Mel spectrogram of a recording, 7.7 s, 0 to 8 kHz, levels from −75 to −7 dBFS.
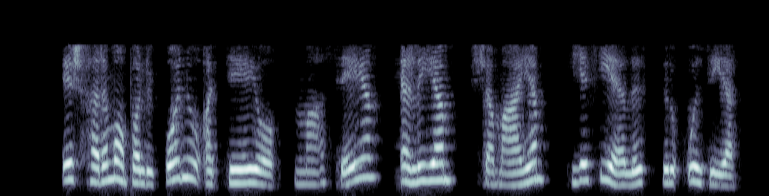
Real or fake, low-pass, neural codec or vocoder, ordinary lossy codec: fake; 7.2 kHz; codec, 16 kHz, 0.5 kbps, X-Codec, WavLM features, trained on Multilingual LibriSpeech; AAC, 16 kbps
